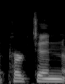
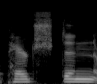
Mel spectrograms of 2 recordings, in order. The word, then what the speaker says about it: Perchten: Um, but the Frau Perkta has the Perkten or the Perchten or the Perch. There's so many different pronunciations, but they are the ones.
